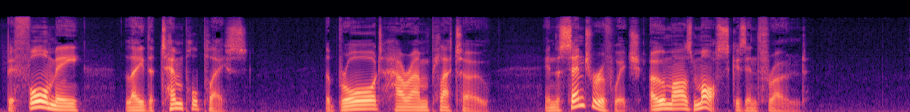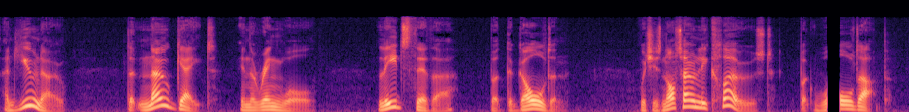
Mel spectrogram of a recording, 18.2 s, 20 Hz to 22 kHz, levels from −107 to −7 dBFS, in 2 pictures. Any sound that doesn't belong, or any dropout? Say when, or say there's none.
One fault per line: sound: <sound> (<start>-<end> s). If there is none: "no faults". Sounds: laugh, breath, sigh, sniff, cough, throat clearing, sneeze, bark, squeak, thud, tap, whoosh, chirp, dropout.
sound: dropout (17.4-17.5 s)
